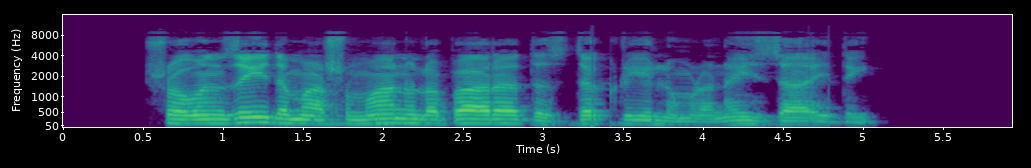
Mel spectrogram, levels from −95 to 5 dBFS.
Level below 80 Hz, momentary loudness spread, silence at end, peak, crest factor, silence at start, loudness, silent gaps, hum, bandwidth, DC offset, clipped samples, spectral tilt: -68 dBFS; 11 LU; 0.9 s; -8 dBFS; 18 dB; 0.55 s; -26 LUFS; none; none; 9.4 kHz; under 0.1%; under 0.1%; -5 dB/octave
